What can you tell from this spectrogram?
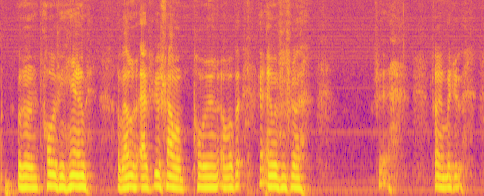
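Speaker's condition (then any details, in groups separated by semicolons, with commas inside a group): Cerebral palsy; present from birth; able to talk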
